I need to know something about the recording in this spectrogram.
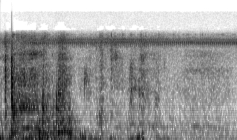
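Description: Scuffing, rustling and light knocks of hands and bodies working at a potted bonsai's trunk and soil, loudest in the first second and then fading. Insects chirr steadily and thinly in the background.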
